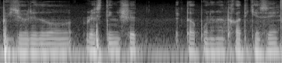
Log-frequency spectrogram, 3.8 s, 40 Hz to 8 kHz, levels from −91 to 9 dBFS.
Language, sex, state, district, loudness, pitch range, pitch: Nagamese, male, Nagaland, Kohima, -23 LUFS, 95-105 Hz, 100 Hz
